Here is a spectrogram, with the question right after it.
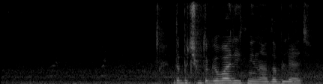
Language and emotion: Russian, angry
